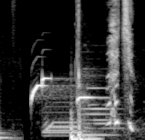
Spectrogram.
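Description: A single sneeze tied to spring allergies: a drawn-out voiced intake rising into a sharp, breathy burst, loud and alone.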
